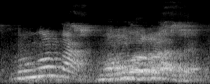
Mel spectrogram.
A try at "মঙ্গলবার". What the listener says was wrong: আচ্ছা মুনা মো, মঙ্গল, মুনা, হ্যাঁ, ময়ের রস্যু না, ময়ে ও এর মতো উচ্চারণ হবে, হ্যাঁ, মঙ্গল, ঠিক আছে, মঙ্গল, মঙ্গল না, আবারও বলি, ময়ের রস্যুকারের মতো উচ্চারণ হবে না, ময়ে ওকারের মতো উচ্চারণ, মঙ্গলবার, বলেন দ না, কিন্তু ধ, বুধবার, কিন্তু আমরা বুধবারই বলি বেশি, তাড়াতাড়ি বলতে গেলে বুধবারই বলি।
